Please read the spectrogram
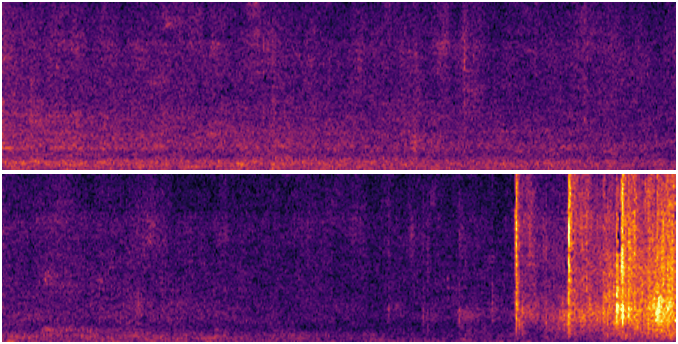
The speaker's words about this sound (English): Applause for Andrew Litton, who conducts the Royal Philharmonic Orchestra in Percy Grainger's Blithe Bells.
